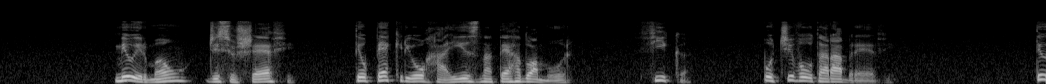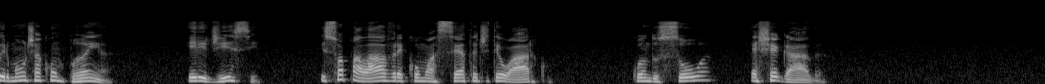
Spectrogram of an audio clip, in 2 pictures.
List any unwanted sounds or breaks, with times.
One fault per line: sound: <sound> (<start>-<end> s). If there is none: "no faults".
no faults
